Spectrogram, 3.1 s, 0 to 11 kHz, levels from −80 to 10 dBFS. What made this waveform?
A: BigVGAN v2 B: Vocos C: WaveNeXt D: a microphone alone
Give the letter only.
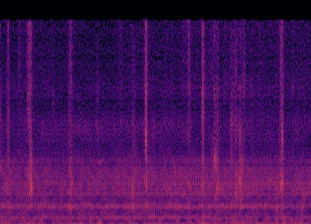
C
